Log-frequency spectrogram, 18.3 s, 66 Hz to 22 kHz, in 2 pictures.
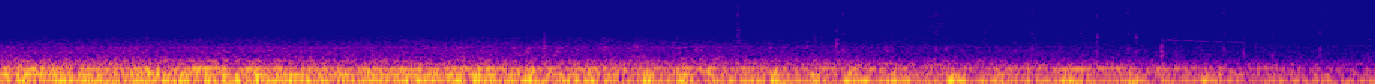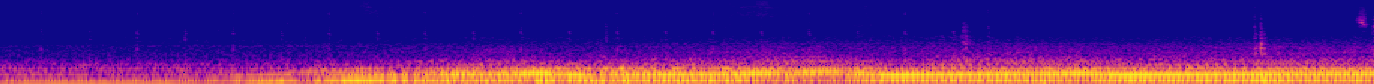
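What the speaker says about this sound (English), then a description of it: "Let's do a little brake test up here." 2020 Alpina B7 xDrive on a chilly road, a deep interior engine rumble that dips as the car brakes hard, then swells again as it pulls away, with no talk.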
